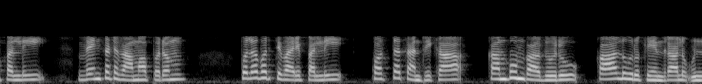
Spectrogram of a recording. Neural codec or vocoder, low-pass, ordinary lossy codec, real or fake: codec, 16 kHz, 2 kbps, FunCodec, trained on Chinese and English, 25 frames a second; 3.6 kHz; none; fake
